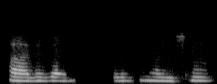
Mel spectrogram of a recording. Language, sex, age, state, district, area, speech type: Kashmiri, male, 18-30, Jammu and Kashmir, Bandipora, rural, conversation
